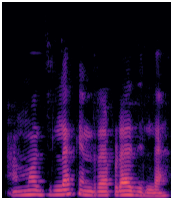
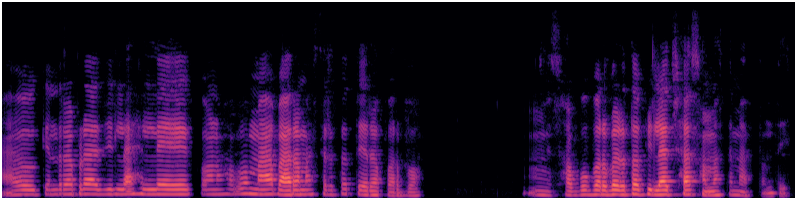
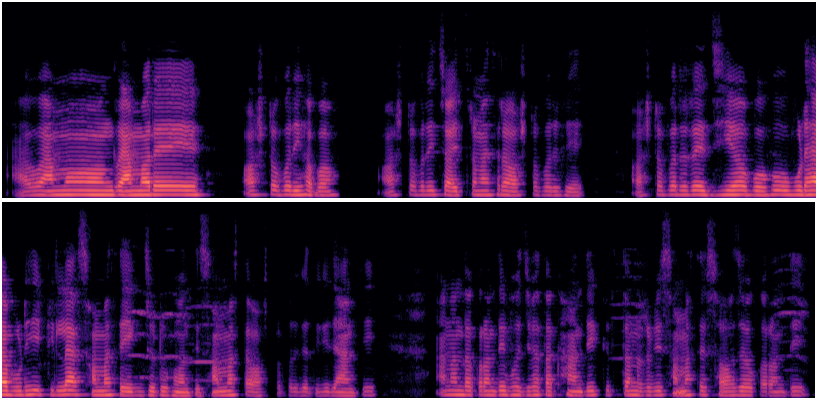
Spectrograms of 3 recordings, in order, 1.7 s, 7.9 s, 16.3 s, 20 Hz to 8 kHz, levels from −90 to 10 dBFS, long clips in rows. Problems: background sounds at intervals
